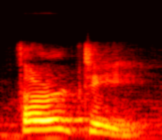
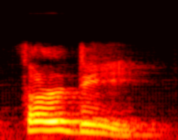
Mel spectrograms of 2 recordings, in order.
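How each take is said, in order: First: The middle consonant is a clear T. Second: The middle consonant sounds like a D. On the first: "em vez de dizer" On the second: "Som de D"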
